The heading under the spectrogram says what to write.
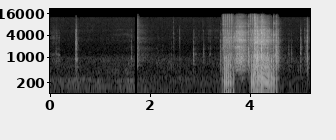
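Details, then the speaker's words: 2015 Husqvarna 450 chainsaw with an 18-inch bar and 50:1 fuel mix, primed six times and on full choke: a few rope pulls with clicks, then a short ragged burst as it pops and cuts out. Normal first fire, so the choke comes off now. "Take the choke off once it does that."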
